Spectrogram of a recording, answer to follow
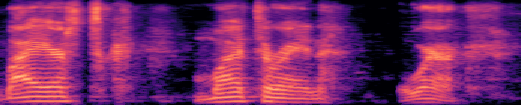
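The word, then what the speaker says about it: Bayerische Motoren Werke: I tried all week trying getting this pronunciation correct. So it is indeed Bayersk Motorin Werk.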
